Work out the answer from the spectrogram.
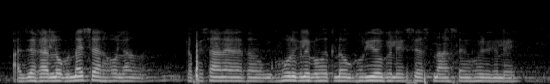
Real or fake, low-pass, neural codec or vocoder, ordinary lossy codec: fake; 5.4 kHz; codec, 16 kHz, 16 kbps, FreqCodec, larger model; MP3, 32 kbps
